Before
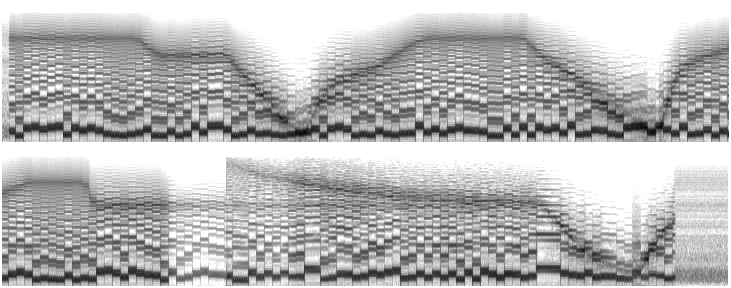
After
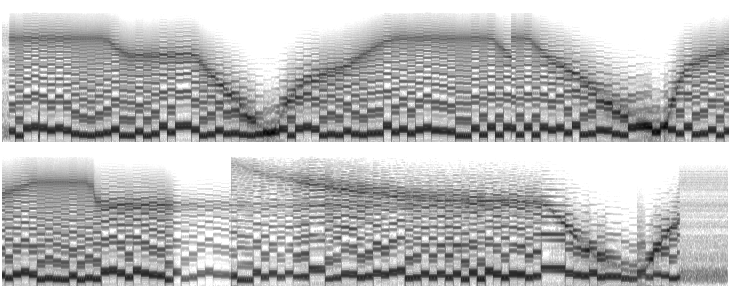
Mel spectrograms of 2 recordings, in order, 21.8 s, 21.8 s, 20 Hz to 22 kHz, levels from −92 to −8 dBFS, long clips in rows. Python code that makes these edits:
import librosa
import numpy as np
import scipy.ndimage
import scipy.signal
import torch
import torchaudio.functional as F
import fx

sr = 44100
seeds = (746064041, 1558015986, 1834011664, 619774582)

y = fx.edit(x, sr, fx.cut(start_s=0.54, length_s=0.48),
    fx.repeat(start_s=7.56, length_s=0.55, count=2), tone=tone)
